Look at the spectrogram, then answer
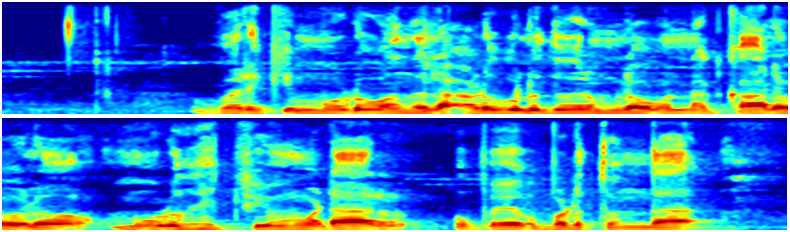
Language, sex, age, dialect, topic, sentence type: Telugu, male, 18-24, Central/Coastal, agriculture, question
